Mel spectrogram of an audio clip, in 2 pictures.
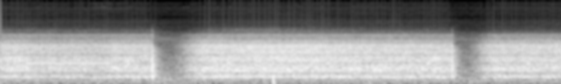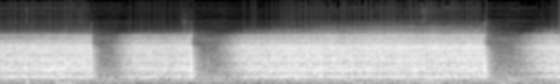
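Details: HF radio hiss broken by sharp, irregular popping dropouts across a couple of bands, later traced to an old aluminum wire loose in a back-stab outlet connector, arcing until it burnt through; outlet replaced, back to normal RFI hash.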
